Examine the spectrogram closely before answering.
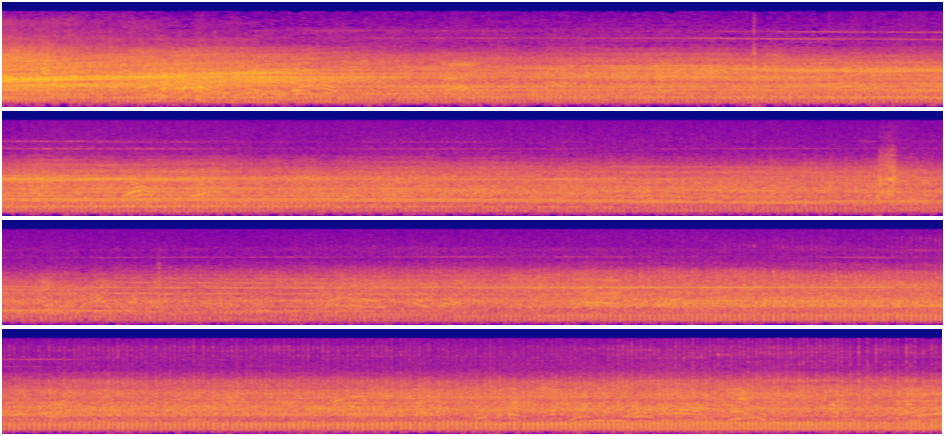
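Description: A small model airplane engine buzzes overhead, its pitch sliding as it flies past.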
